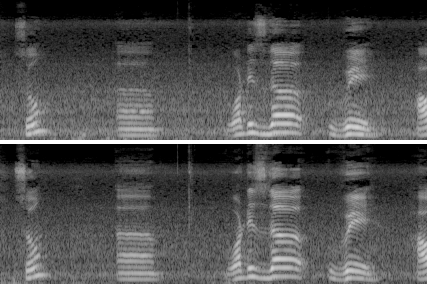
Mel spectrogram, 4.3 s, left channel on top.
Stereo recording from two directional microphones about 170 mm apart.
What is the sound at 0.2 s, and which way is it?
Speech, 25° right (ahead or behind).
